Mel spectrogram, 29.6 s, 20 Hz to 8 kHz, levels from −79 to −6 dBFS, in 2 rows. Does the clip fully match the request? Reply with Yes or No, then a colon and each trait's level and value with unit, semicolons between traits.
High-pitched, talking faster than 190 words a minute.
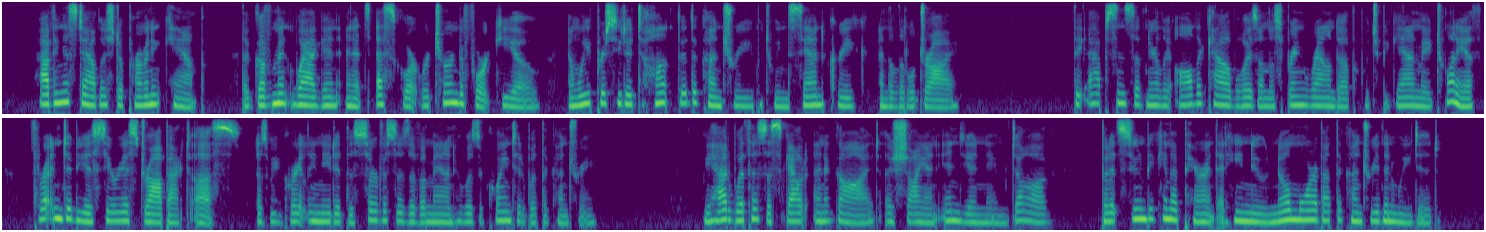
No: medium, 180 Hz; average, 200 wpm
